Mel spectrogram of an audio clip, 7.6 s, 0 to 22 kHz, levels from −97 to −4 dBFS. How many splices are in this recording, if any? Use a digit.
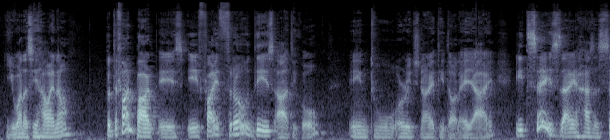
1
